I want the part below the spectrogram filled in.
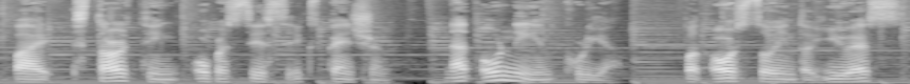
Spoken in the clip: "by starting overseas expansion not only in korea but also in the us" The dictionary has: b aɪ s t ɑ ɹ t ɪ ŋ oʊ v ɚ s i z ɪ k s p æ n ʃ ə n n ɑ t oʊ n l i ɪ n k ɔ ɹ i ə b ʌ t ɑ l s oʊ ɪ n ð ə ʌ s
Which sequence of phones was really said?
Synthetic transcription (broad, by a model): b aɪ s t ɑ ɹ t ɪ ŋ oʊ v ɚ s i s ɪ k s p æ n ʃ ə n n ɑ t oʊ n l i ɪ n k ɔ ɹ i ə b ʌ t ɑ l s oʊ ɪ n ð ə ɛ s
